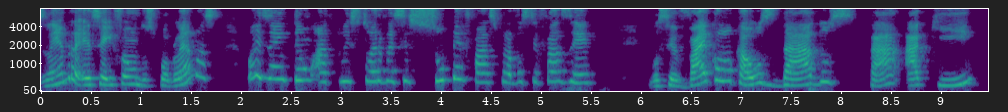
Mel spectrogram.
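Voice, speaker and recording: A woman teacher with a Brazilian Portuguese accent, giving a recorded lesson to young children, patient and affectionate, checking in after every step. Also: high-pitched. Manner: affectionate toward pupils, uses diminutives. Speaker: primary school teacher.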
